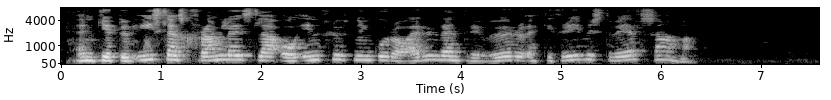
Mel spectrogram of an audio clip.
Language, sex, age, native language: Icelandic, female, 70-79, Icelandic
